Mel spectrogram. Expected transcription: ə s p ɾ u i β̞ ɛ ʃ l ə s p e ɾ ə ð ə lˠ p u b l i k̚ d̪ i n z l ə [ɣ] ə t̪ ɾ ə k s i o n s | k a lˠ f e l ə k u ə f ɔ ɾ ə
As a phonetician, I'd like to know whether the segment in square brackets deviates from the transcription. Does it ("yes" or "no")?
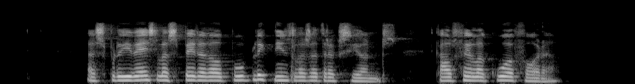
yes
